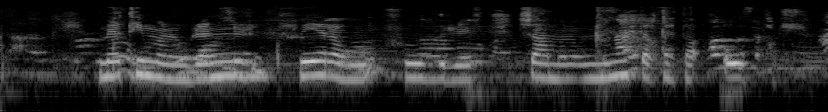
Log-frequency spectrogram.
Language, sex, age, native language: Icelandic, male, 12, Icelandic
